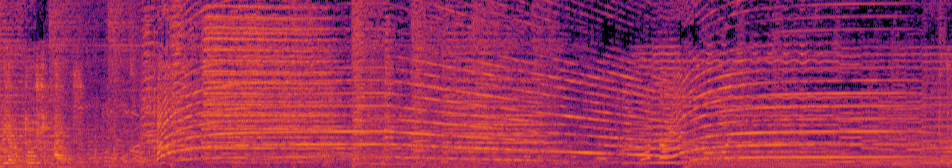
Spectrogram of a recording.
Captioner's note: siren sounds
